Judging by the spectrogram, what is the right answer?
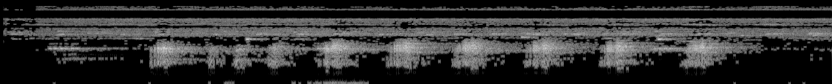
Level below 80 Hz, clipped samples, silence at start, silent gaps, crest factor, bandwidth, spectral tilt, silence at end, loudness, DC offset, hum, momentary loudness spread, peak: -50 dBFS; under 0.1%; 0.05 s; none; 18 dB; 16.5 kHz; 6 dB/octave; 0 s; -17 LUFS; under 0.1%; none; 7 LU; -2 dBFS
